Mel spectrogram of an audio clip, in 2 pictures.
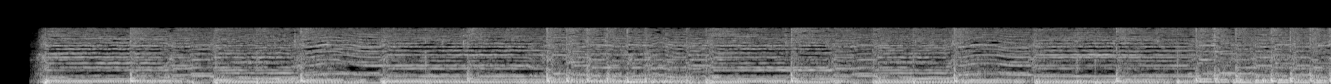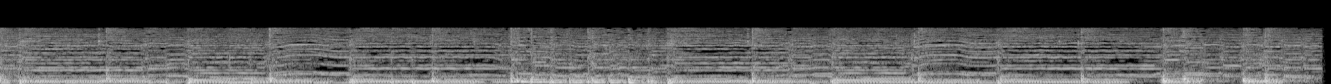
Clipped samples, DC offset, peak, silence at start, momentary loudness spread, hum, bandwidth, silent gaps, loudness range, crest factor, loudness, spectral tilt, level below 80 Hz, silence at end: under 0.1%; under 0.1%; 0 dBFS; 0.35 s; 4 LU; none; 5.8 kHz; none; 1 LU; 16 dB; -17 LUFS; -10 dB/octave; -26 dBFS; 0.1 s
